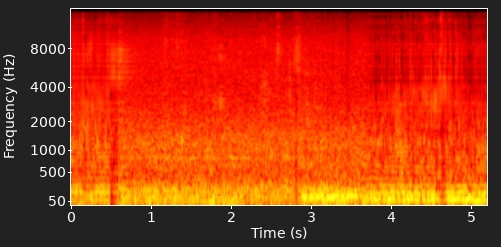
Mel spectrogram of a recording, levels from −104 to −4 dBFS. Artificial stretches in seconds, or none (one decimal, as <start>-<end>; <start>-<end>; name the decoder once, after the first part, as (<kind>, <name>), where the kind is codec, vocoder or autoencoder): 0.0-0.6 (vocoder, BigVGAN v2); 3.7-5.2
